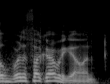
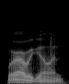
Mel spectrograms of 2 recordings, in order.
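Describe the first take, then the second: First: Louder, higher, exasperated Where the fuck are we going; exasperated loud question. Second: Said in the usual way. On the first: Real, not acted. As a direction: blurt it out loud and fed up. In-game call to partners.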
